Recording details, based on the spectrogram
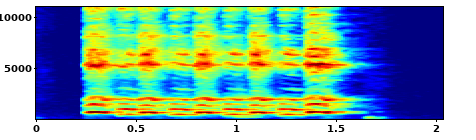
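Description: A squeaky rubber chicken toy squeezed once, letting out a loud, honking, nasal squawk that wavers for about a second and a half before cutting off abruptly, alone in silence.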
